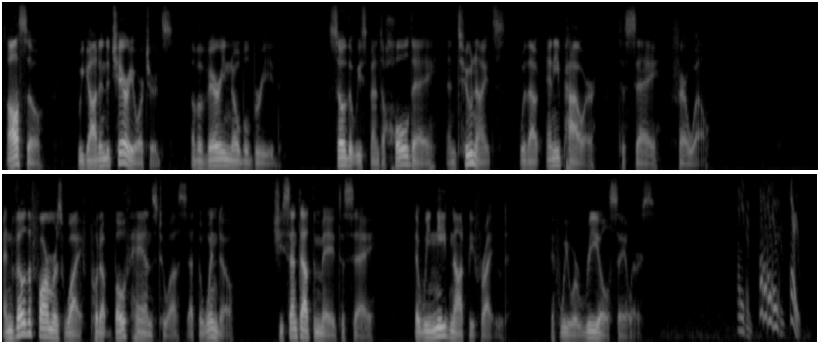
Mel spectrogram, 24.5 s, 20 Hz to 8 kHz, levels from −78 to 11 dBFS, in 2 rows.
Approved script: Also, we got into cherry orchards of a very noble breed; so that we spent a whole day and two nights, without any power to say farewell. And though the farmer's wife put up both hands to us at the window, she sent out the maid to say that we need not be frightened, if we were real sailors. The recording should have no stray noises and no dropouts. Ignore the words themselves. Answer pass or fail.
fail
